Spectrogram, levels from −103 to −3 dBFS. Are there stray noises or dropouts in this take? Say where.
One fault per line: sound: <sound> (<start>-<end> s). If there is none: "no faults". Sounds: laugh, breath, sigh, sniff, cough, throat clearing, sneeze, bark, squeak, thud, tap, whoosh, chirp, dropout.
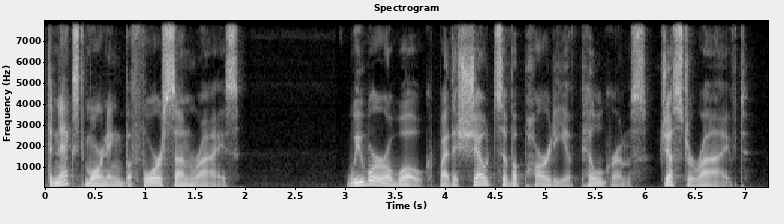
no faults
